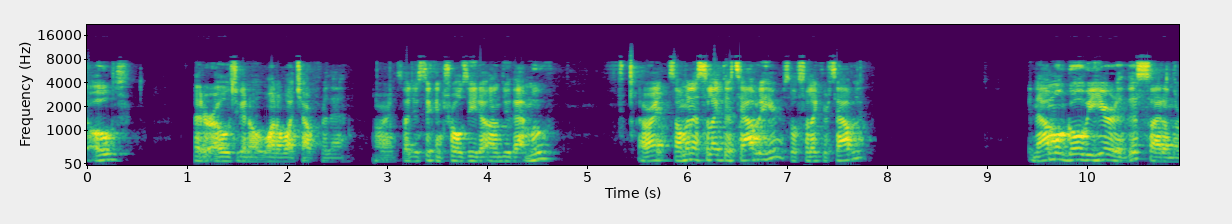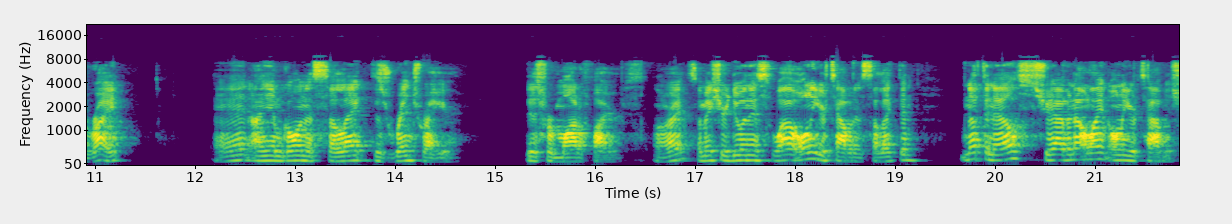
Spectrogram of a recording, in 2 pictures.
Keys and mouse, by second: 0.4 ctrl+z, 1.4 KP_7, 2.8 shift+middle click, 7.6 click, 16.2 click, 18.3 click, 19.5 click, 21.3 click.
